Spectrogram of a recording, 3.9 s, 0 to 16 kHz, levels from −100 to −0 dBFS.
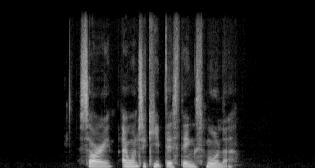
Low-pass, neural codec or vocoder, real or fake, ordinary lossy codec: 14.4 kHz; vocoder, 44.1 kHz, 128 mel bands, Pupu-Vocoder; fake; none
